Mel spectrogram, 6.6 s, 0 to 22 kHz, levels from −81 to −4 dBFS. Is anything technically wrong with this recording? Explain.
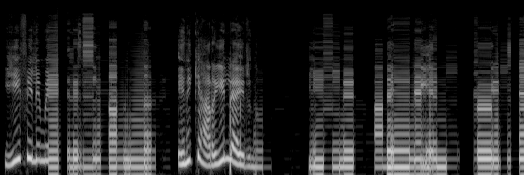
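Yes, there are two kinds of fault in this speech clip.

From 0.61 to 2.17 s and again from 3.18 s to the end, there is robotic sound from repeated short buffers. The speech becomes a rigid, metallic buzz at 188 Hz that loosely tracks the words. This likely happens because audio arrives too seldom and a chunk of about 5.3 ms is looped over and over, nearly all of it repeated. On a spectrogram this shows as evenly spaced horizontal harmonics of 188 Hz; the waveform shows an identical short cycle repeating.

Between 2.88 and 3.03 s there is a loud pop, heard as two sharp pops in quick succession that rise about 15 dB above the speech, which carries on beneath them. A sudden voltage step or pulse, likely from a switch, static or a driver glitch, is added to the signal and briefly shaped by the following circuitry. The waveform shows two tall spikes, and the spectrogram shows two thin vertical broadband lines.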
